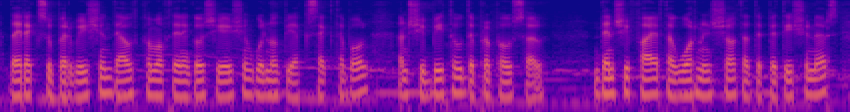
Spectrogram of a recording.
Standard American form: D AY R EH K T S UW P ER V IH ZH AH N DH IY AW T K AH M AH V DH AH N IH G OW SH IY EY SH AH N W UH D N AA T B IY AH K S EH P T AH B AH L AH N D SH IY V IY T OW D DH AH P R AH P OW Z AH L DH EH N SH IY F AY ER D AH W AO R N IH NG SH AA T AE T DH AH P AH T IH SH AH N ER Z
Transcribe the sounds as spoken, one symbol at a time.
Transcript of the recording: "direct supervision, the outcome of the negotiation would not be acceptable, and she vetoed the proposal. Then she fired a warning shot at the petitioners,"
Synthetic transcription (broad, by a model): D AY R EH K T S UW P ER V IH SH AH N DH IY AW T K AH M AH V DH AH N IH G OW S IY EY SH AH N W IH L N AA T B IY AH K S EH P T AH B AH L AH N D SH IY B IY T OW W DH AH P R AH P OW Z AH L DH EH N SH IY F AY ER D AH W AO R N IH NG SH AA T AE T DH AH P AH T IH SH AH N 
